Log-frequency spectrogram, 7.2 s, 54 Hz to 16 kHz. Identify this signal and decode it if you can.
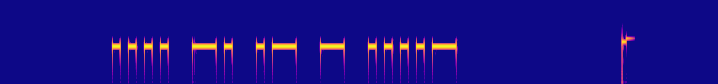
Morse code, heard as a keyed tone, about 15 wpm, 700 Hz. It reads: HNAT4
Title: Code Groups - 5 Letter:Numbers - 15wpm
